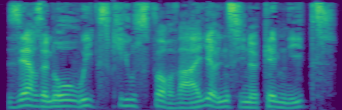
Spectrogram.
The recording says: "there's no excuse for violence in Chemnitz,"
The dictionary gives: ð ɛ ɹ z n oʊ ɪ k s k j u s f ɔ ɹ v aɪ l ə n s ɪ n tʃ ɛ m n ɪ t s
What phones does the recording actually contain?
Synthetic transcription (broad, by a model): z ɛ ɹ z n oʊ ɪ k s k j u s f ɔ ɹ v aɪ ə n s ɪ n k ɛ m n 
